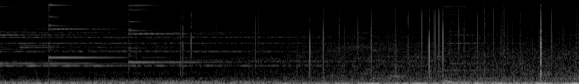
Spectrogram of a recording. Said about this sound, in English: I'm hearing static. There's a voice echoing. You hear that?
